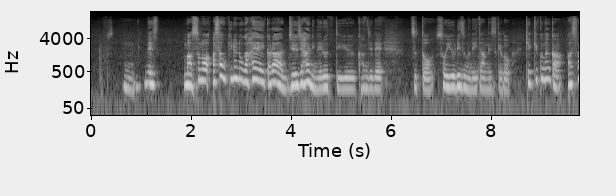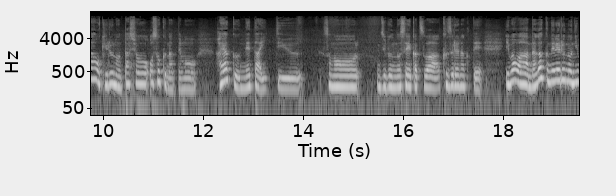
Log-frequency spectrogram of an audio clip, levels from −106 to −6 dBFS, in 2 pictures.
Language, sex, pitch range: Japanese, female, 175-255 Hz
